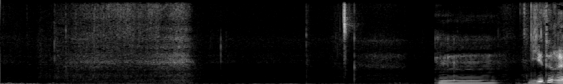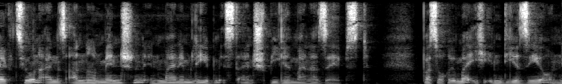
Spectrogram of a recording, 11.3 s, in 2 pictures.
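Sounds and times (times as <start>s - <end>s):
flipping through book pages: 0.4s - 2.0s
speech: 5.3s - 11.2s.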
